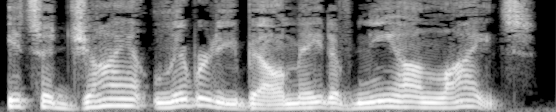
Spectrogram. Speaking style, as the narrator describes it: she said

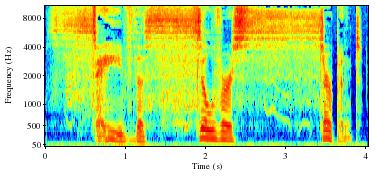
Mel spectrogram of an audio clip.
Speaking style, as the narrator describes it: hissed Uncle Terrible

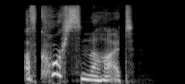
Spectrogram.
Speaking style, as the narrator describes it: exclaimed

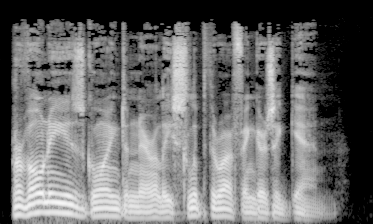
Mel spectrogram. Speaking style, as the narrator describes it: Barnes said gloomily

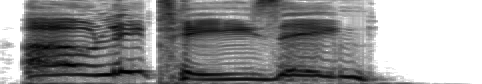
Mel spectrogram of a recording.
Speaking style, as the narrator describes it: she laughed, a braying, high-pitched whinny, and said

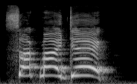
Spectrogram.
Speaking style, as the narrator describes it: Embarrassed and enraged, I screamed after him

